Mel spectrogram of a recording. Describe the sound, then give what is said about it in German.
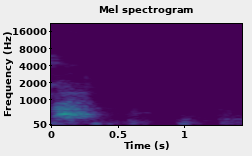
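A dog barks once, followed by a few fainter, muffled yips or echoes. The barking is quiet and background-level, with no voices. “ja, man hört es leise im Hintergrund, aber das Rauschen vorhin war lauter.”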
